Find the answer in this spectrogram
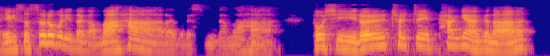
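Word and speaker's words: מחה: 마하. 요거는 뒤에 발음이 거의 약하기 때문에 안 나게 발음하심이 맞습니다. 그래서 마하흐라고 안 하고요. 마하라고 합니다.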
